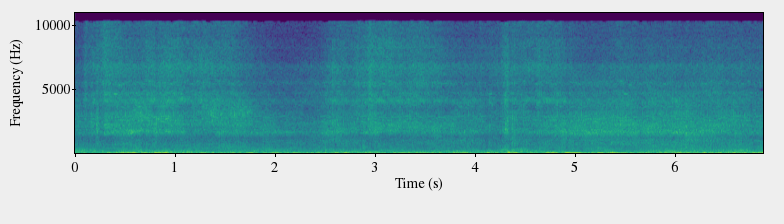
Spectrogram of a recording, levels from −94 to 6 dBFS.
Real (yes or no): no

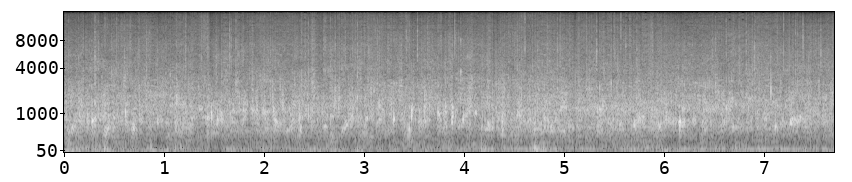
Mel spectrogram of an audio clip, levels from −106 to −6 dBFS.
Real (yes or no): no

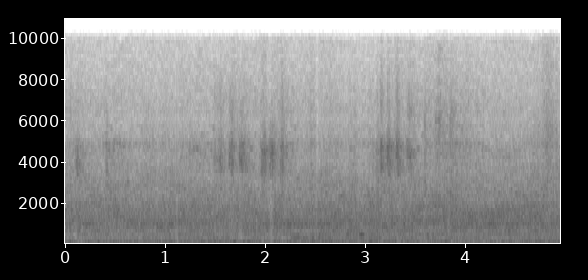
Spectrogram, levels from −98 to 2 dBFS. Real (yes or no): no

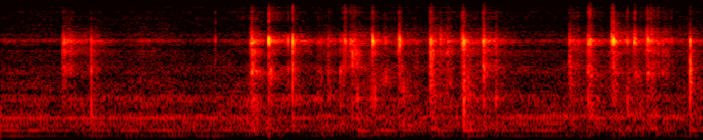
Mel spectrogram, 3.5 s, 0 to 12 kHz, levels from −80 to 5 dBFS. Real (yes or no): no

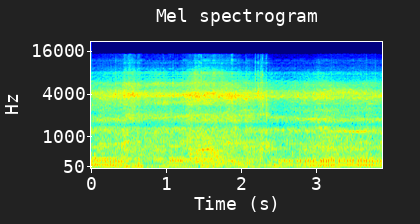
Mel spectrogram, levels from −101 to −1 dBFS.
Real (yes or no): no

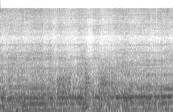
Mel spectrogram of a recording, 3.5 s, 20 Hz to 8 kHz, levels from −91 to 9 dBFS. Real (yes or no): no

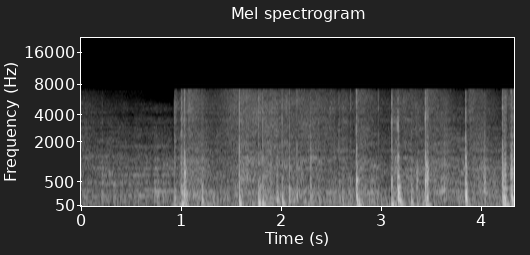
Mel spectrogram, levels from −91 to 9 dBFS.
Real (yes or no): no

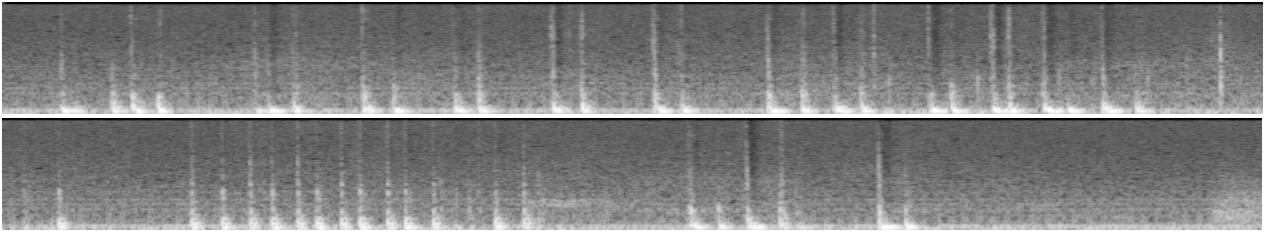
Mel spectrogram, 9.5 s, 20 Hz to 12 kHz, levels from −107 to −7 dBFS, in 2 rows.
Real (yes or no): yes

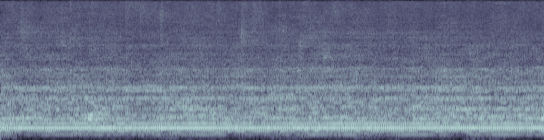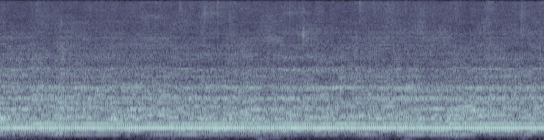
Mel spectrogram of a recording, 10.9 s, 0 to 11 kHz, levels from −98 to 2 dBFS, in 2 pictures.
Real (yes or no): no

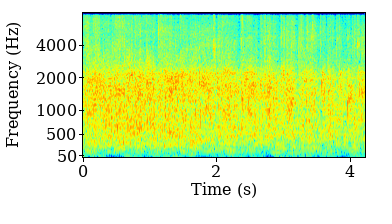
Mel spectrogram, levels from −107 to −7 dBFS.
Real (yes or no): no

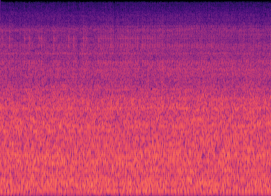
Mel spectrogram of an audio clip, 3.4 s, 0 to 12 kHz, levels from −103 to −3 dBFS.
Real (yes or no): yes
